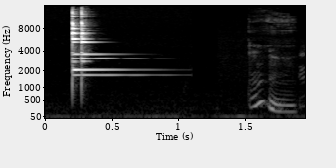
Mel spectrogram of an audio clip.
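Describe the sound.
Two wine glasses clink together in a quick double tap, leaving a bright ringing tone that fades over about a second, then a person's voice briefly sounds.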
